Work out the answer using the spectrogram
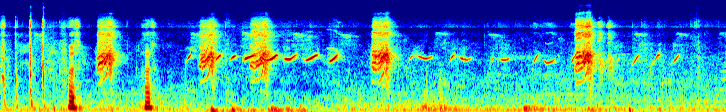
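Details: Pet talking parrot alternating rasping screeches with a run of short, bright whistled chirps, some notes wavering up and down, over a faint low hum.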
